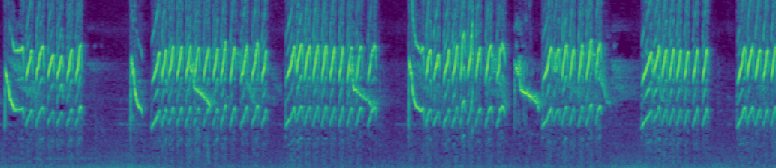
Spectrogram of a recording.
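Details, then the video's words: Wild white-eye call used as a lure, a loud high chirping: dense bursts of rapid sharp notes about a second long, broken by short pauses and a few slurred falling whistles. "PLECI KALIAN LEPAS ATAU ADA PLECI LIAR 😝 PUTAR SUARA INI AJA 👍 DI JAMIN PLECI LIAR NYAMBER"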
